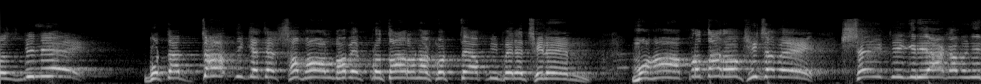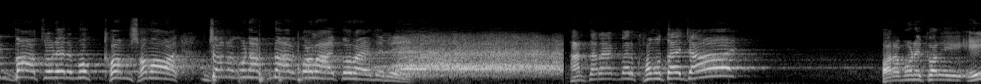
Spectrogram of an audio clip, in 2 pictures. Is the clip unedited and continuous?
no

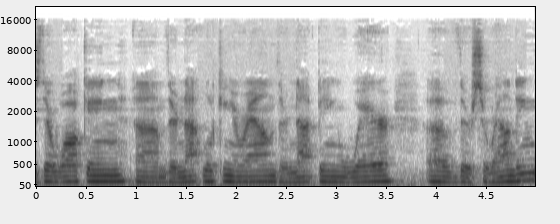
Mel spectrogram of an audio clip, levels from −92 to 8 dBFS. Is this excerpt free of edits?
yes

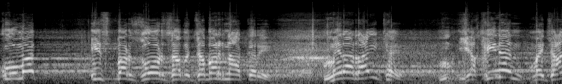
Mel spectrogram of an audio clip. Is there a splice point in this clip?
no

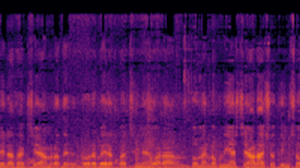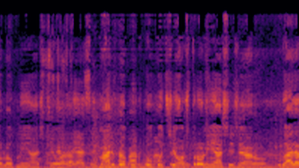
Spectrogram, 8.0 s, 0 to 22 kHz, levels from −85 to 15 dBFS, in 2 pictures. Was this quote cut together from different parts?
no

